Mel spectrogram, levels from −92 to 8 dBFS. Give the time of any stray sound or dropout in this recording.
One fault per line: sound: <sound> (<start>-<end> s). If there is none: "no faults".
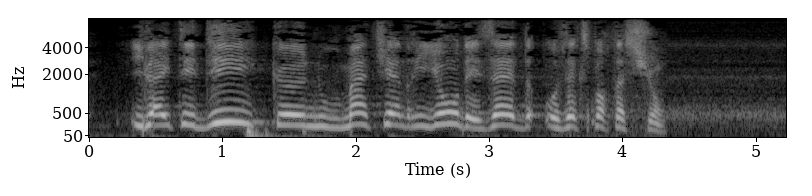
no faults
